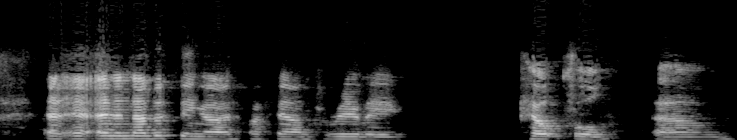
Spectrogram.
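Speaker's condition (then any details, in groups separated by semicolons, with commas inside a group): No condition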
